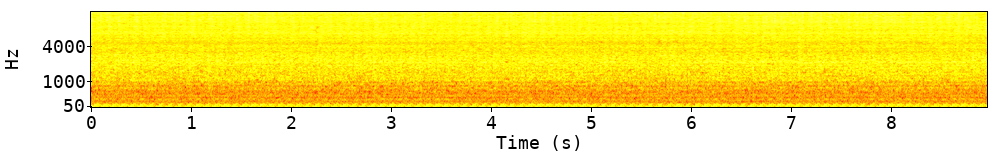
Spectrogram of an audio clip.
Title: Harley Sportster S Problem (5mo old), Ticking/Knocking Sound when in Idle for awhile. :-(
